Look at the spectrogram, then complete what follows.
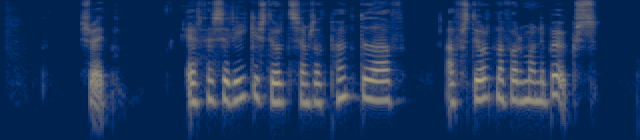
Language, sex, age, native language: Icelandic, female, 30-39, Icelandic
